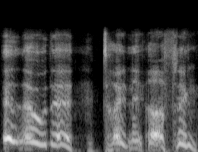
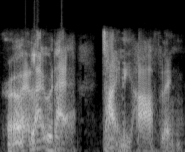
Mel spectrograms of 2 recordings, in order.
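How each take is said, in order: First: Very high, strained creature voice with a slow finish; troll character voice. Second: Rasping goblin voice, slow on the last words; throaty, drawn-out creature greeting; raspy goblin. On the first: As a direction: put on a high game-troll voice, drawing out the last words. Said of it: "we've got a troll, and he's like". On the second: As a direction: rasp it out like a little goblin. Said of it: "he's got a very raspy voice". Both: Acted.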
